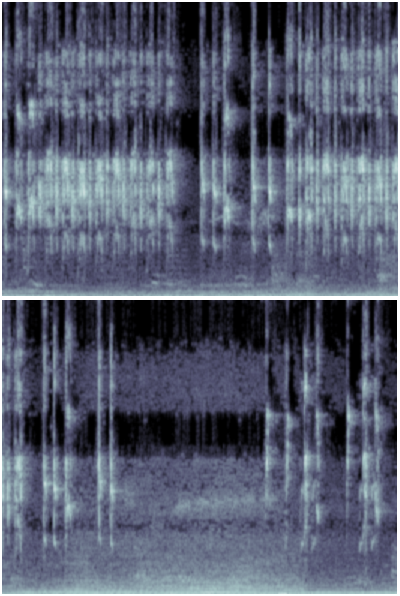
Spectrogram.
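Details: Long-tailed shrike delivering 'gacor full isian' song: dense bursts of harsh, high chattering broken by short pauses, later thinning to scattered sharp chips, with a constant low rumble underneath.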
